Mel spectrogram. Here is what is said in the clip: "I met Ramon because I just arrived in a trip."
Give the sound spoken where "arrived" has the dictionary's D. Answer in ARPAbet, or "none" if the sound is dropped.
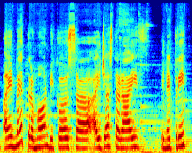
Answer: none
